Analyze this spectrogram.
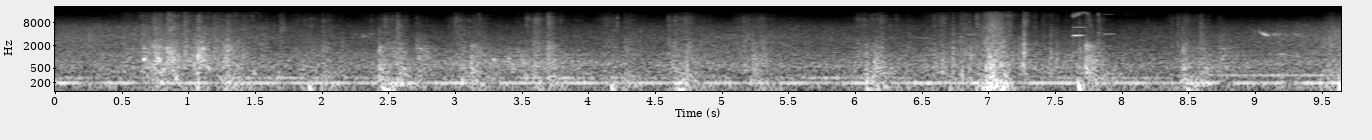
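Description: Footsteps thud on a metal roof.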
